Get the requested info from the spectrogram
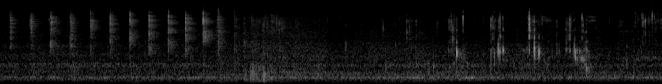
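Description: Dog chewing a treat: a quick run of crisp crunches, about five a second, then a few louder crunches near the end.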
